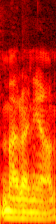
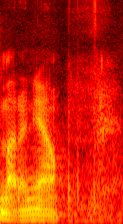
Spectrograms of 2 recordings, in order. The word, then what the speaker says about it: Maranhão: I was walking by there, and by the way, you pronounced Maranhão very well.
